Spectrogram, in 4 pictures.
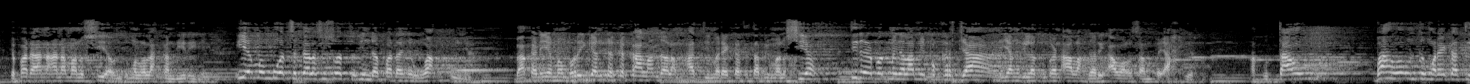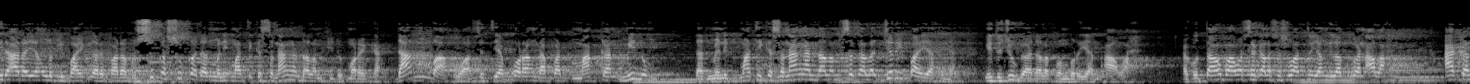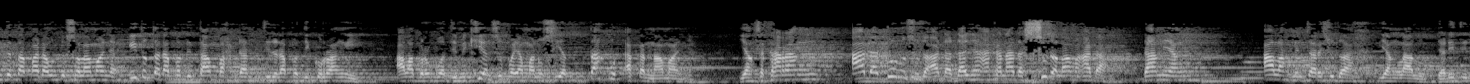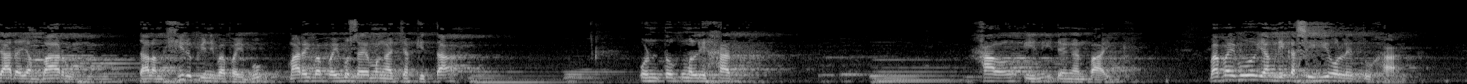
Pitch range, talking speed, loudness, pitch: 145-210 Hz, 150 wpm, -19 LUFS, 170 Hz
